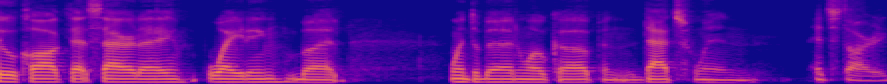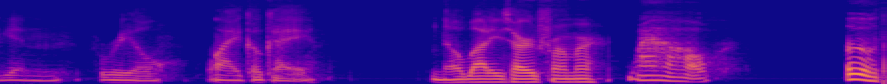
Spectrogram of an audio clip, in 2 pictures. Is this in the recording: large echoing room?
no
